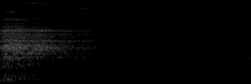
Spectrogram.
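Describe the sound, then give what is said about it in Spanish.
A deep breath drawn through the nose makes a soft, airy hiss that starts strong and fades away over about a second and a half, followed by silence. “Inhalo todo lo que puedo. Retengo. Y luego exhalo. Y vuelvo a inhalar.”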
